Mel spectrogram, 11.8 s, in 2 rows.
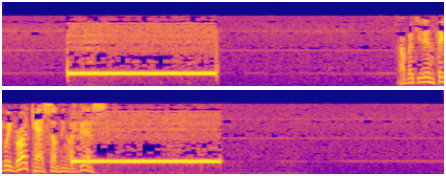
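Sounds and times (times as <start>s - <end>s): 
phone ringing: 0.9s - 2.9s, 6.8s - 8.8s
speech: 5.3s - 7.4s.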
